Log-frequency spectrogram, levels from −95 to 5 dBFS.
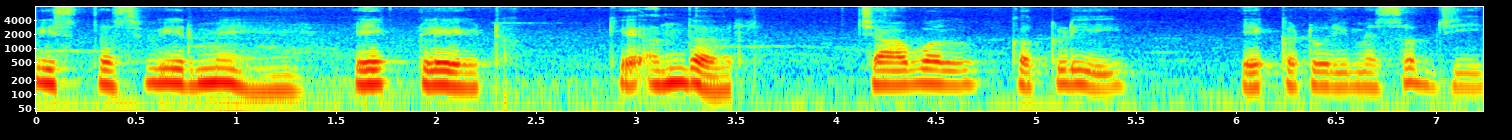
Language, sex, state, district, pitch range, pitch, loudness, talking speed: Hindi, female, Uttar Pradesh, Jyotiba Phule Nagar, 140-170 Hz, 160 Hz, -16 LUFS, 115 wpm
